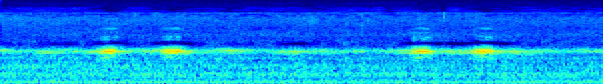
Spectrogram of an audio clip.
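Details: At night after rain on a warm evening on safari, frogs give short, bright croaking notes, roughly in pairs about a third of a second apart, over a continuous insect and cricket hum and a low rumble.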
